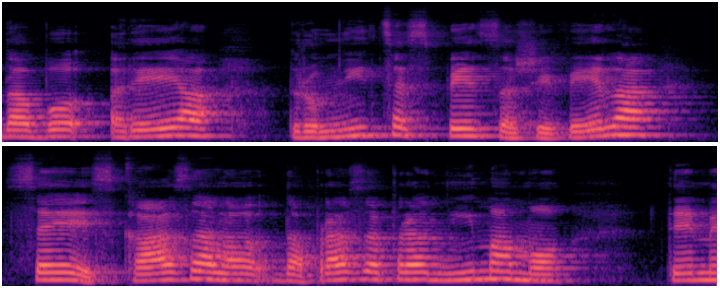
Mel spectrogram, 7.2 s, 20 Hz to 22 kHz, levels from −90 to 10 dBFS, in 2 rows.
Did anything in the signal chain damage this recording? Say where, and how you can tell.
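No, nothing along the chain seems to have left a mark on this speech recording; it just sounds the way it went in.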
